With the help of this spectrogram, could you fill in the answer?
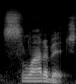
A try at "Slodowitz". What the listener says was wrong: Not witch. No witch.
